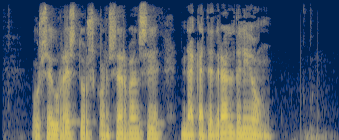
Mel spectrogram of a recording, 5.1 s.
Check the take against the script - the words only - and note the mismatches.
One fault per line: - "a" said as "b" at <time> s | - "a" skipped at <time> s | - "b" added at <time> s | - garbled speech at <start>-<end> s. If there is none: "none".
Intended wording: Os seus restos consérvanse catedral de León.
- "na" added at 2.8 s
